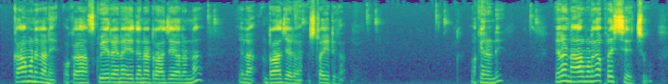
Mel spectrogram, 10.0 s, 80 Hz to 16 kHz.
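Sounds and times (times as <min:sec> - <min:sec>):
steady low hum: 0:00.0 - 0:10.0
computer mouse clicks: 0:03.1 - 0:03.4, 0:05.4 - 0:05.8, 0:06.5 - 0:07.0.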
